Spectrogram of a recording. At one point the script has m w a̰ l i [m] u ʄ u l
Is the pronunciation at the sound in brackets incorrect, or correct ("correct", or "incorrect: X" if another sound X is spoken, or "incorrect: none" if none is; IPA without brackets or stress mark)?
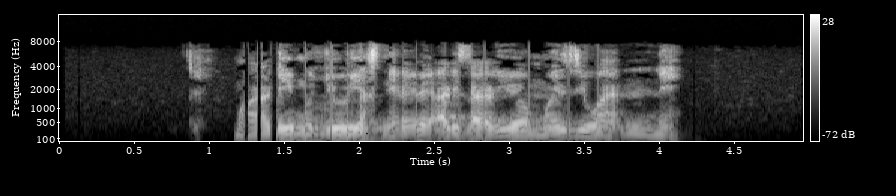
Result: correct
